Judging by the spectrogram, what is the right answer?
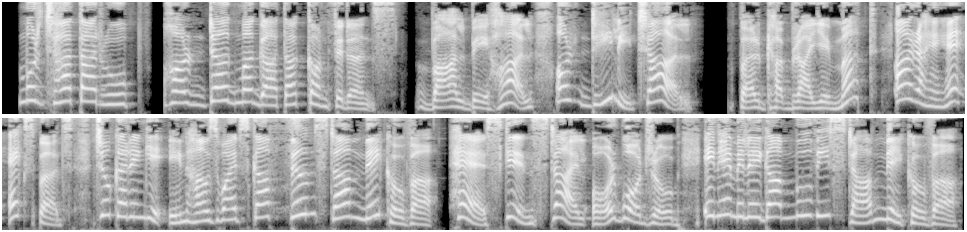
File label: hindi, female voice; tlc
